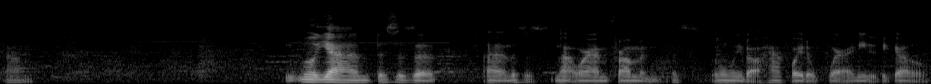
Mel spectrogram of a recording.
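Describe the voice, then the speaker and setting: Deep-voiced, stammering shy guy acted by a man. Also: steady tone, normal speed, vocal fry, a little hiss or hum, low-quality recording. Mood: awkward, gentle. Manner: hesitant, stammering, apologetic. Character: shy, awkward, kind young man stranded at an airport. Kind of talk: naturalistic audio roleplay.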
